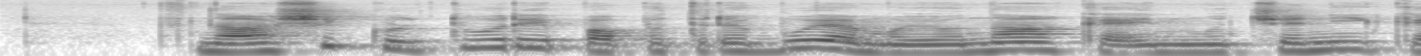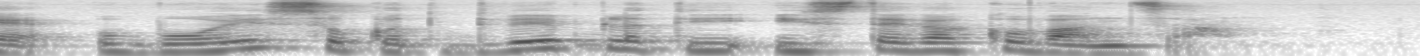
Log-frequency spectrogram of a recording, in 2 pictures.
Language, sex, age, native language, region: Slovenian, female, 50-59, Slovenian, Drava region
